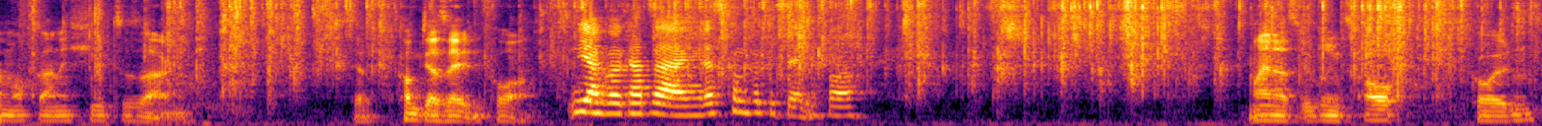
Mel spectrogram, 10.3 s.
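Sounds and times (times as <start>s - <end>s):
speech: 0.0s - 1.5s, 2.4s - 5.9s, 8.4s - 10.2s
fortune cookie wrapper crinkling as unwrapped: 0.0s - 10.2s.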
